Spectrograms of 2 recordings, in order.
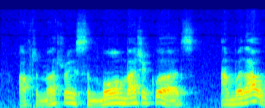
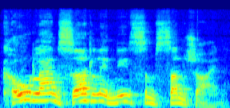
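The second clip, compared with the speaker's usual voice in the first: wizard voice; 7 semitones higher, 7 dB louder than usual. A narrator's reading.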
